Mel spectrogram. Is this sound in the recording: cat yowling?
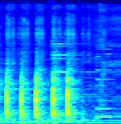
no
